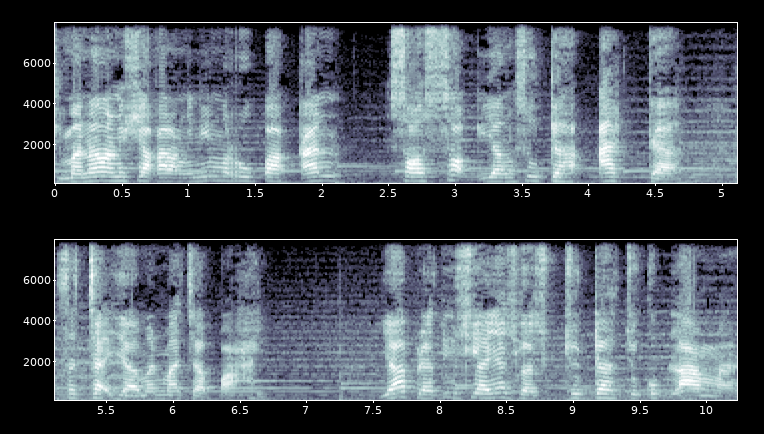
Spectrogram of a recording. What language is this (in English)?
Indonesian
